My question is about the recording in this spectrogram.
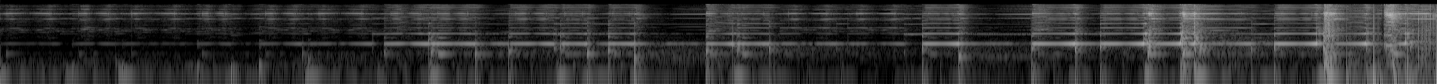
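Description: Eurorack modular synthesizer patch built around a Benjolin and an Excalibur filter, playing a chaotic electronic texture: a low pulse about twice a second under steady high tones. From about three seconds in, a denser layer of clicking, stacked tones builds and grows louder near the end as the Benjolin's knobs are turned.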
